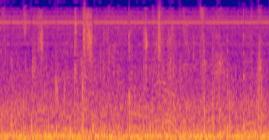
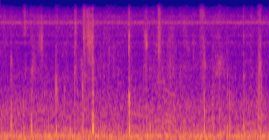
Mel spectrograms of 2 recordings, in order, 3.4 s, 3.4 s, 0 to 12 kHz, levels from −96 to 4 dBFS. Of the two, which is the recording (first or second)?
first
